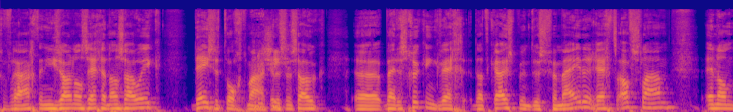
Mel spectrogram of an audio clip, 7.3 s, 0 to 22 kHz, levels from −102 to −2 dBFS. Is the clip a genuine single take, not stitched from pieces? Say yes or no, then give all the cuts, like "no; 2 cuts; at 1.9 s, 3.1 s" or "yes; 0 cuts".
yes; 0 cuts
